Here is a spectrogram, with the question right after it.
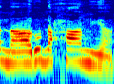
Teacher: اس کو ظاہر کر کے پڑھیں گے، اس کو ناک میں آواز نہیں چھپانا ہے، تو اسی لیے ہم نے پڑھا نارن حامیہ۔ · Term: اظہار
